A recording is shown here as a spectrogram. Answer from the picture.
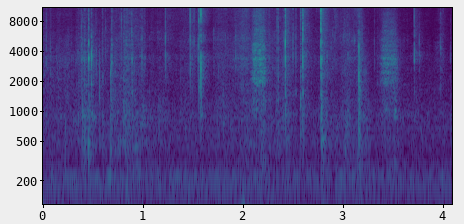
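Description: Packing material crinkling and rustling, with irregular small clicks, as hands rummage in a cardboard box and lift out a plastic pot.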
